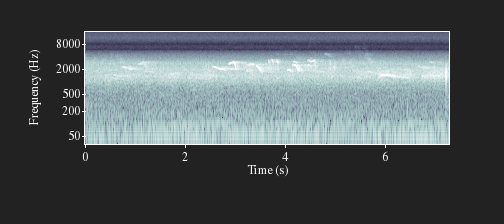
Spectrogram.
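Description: Birds in the surrounding trees chirping and calling, many short notes that slide up and down, busiest in the middle, over a steady hiss. One sharp click near the end.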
